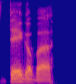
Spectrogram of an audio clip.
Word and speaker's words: Dagobah: I like the atmosphere, as we said, Hoth and the Sky City and Dagobah. You know, is that how you pronounce it? – So, I think it's Dagobah.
